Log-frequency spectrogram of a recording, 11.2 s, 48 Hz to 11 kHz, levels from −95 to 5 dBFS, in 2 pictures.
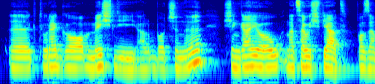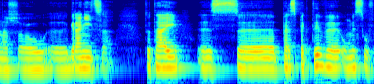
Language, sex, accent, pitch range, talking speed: Polish, male, native, 130-140 Hz, 80 wpm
